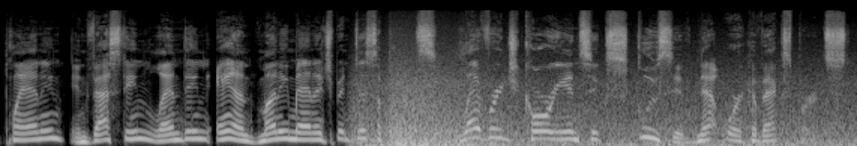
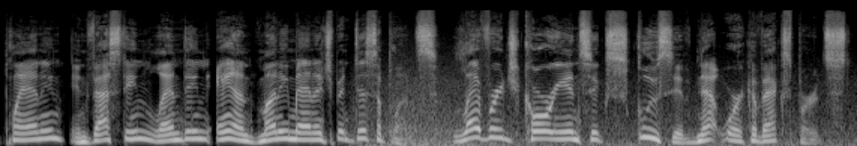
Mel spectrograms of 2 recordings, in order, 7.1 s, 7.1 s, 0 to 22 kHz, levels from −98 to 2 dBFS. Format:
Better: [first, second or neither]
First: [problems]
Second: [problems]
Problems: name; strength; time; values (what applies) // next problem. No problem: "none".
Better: second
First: wind noise on the microphone; heavy; from 3 s on; 8 dB below the speech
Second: wind noise on the microphone; occasional gusts; from 3 s on; 25 dB below the speech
